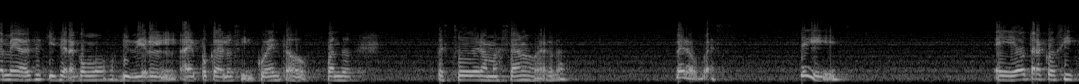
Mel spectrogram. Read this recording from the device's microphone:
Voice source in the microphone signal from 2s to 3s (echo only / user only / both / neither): echo only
